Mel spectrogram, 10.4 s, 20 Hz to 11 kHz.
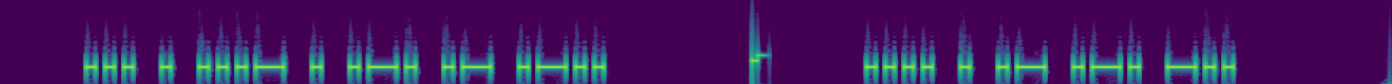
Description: Morse code, heard as a keyed tone, about 17 wpm, 700 Hz. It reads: SEVERAL HEARD
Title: Sentences from Top 400 Words - New Word Drill - 17wpm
